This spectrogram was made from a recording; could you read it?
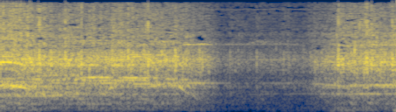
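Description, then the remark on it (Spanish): An audience claps and cheers on a radio program for a listener who won a prize, in a dense, steady burst that fades briefly to a lull midway, then swells again with renewed applause. “Otro aplauso, por favor, señoría.”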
